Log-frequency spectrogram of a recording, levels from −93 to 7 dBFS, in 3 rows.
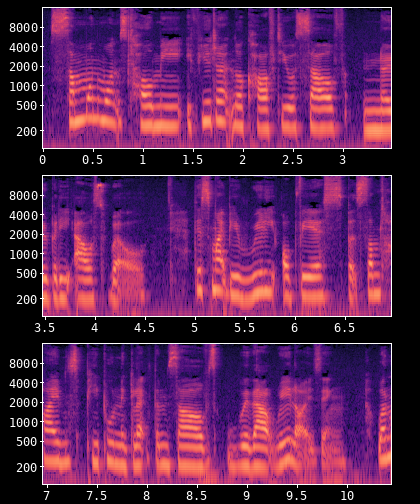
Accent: British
